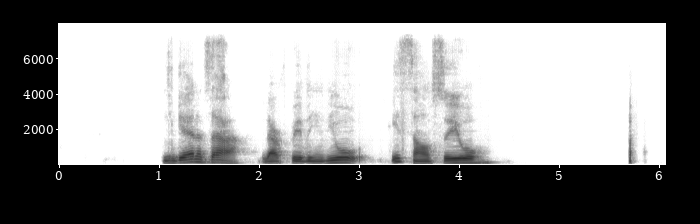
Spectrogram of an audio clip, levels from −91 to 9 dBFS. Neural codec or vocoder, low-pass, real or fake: codec, 16 kHz, 1 kbps, X-Codec, HuBERT features, trained on LibriSpeech; 7.2 kHz; fake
